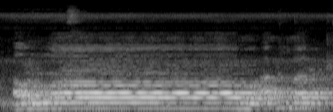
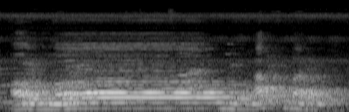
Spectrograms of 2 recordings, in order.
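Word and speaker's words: الله أكبر: Harus nyambung. Allahu Akbar. Barnya jangan dipanjangin. Akbar. Allahu Akbar. Yang panjang apa? Lam jalalahnya. Duyun yang panjang. Allahu Akbar. Dipanjangin di situnya boleh. Yang lainnya enggak agak panjang. Allahu Akbar. Pendek semua kecuali lafaz Allah.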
